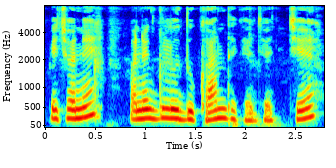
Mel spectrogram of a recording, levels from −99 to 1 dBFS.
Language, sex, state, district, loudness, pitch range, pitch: Bengali, female, Assam, Hailakandi, -14 LUFS, 200-230 Hz, 220 Hz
